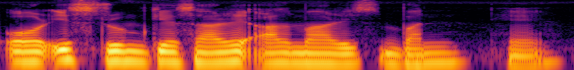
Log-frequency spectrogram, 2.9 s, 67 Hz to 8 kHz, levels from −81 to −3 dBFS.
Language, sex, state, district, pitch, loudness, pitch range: Hindi, male, Arunachal Pradesh, Lower Dibang Valley, 110 Hz, -14 LUFS, 105-120 Hz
